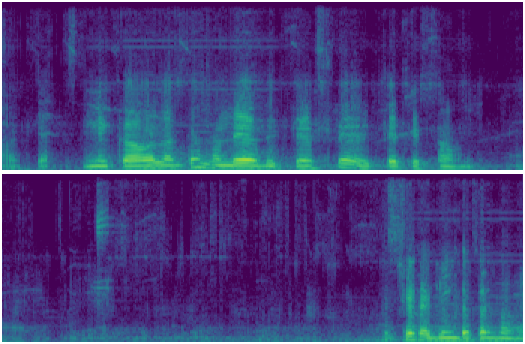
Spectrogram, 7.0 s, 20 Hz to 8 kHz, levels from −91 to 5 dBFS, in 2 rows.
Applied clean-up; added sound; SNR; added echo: neural separator model SepFormer DNS4.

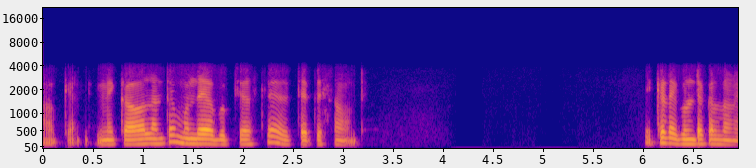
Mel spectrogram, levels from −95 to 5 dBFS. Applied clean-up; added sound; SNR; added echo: none; none; none; none.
